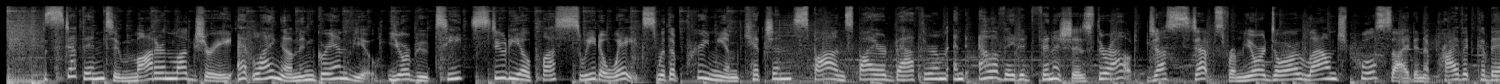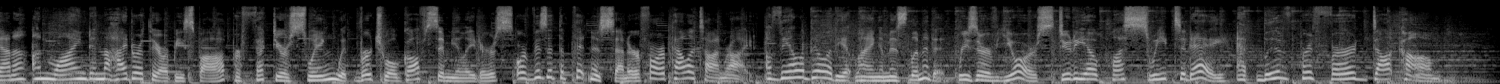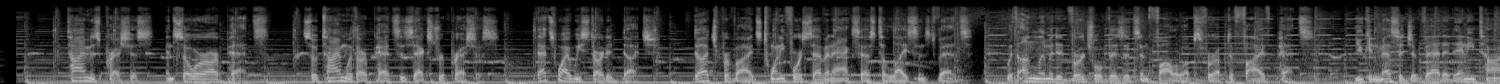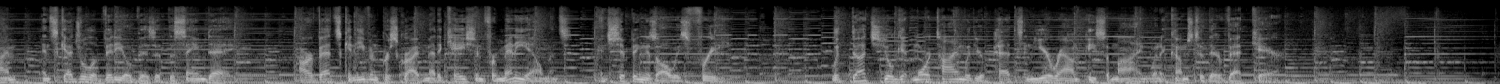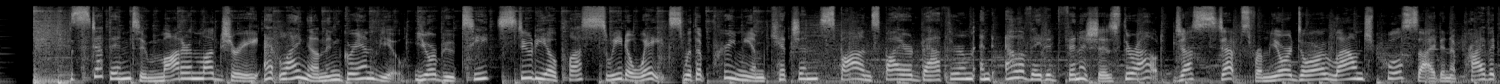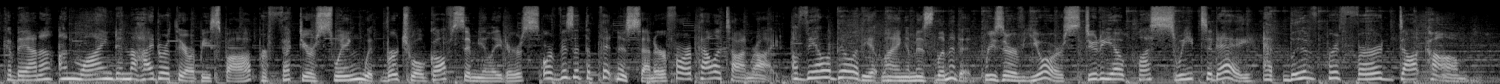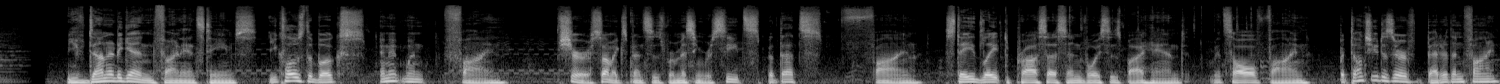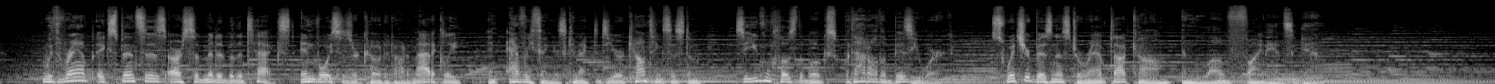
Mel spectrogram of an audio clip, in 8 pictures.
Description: Welcome to a new episode of the Hidden Killers Podcast, where we bring you live courtroom coverage of some of the most gripping and heart-wrenching cases.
